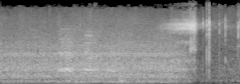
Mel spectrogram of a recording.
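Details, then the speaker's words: Snoring: one long, rough, rumbling breath with a low buzzing quality that cuts off abruptly, then faint clicks, from a person snoring while lying on their side; snoring comes from partial or total upper airway obstruction. "Nah ini ada beberapa macam nih dok, suara dengkuran. Mungkin kita bisa dengarkan"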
